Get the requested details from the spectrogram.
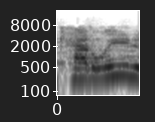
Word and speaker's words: Kataline: Karen is spelled the normal way, no goofy Y's or Q's, K-A-R-E-N and Kataline is spelled K-A-T-A-L-I-N-E.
